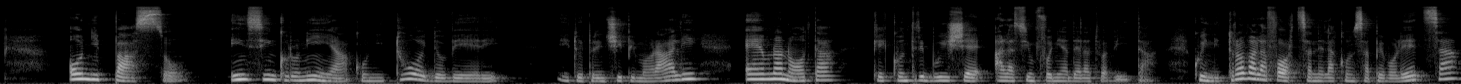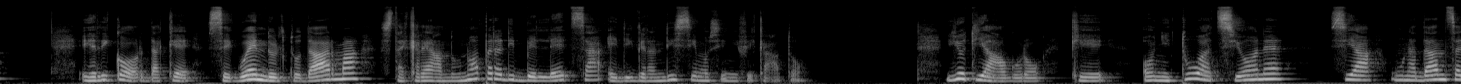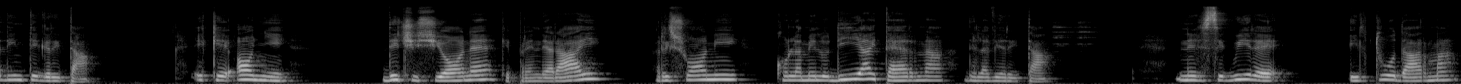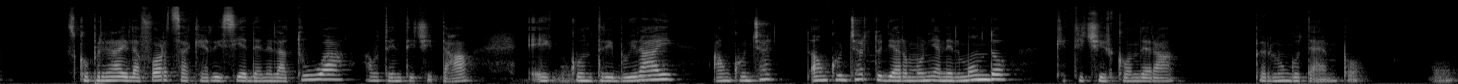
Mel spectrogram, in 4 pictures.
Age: 40-59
